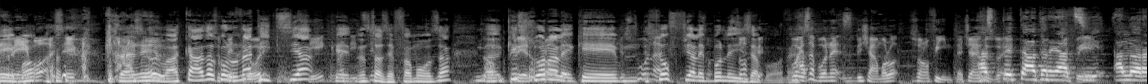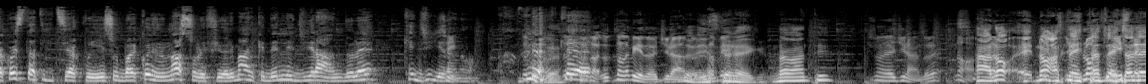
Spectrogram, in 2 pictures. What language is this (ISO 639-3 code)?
ita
